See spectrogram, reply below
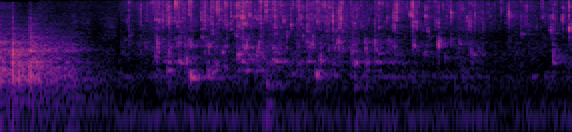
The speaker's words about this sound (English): I think I might finally have washed the lettuce enough.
